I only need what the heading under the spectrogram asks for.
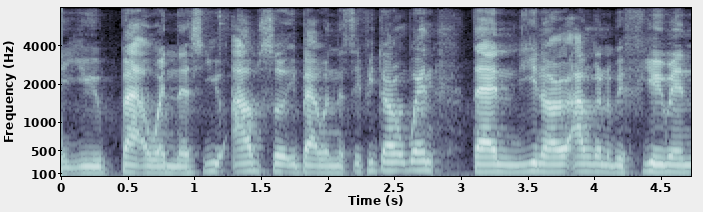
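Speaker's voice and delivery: ordinary delivery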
